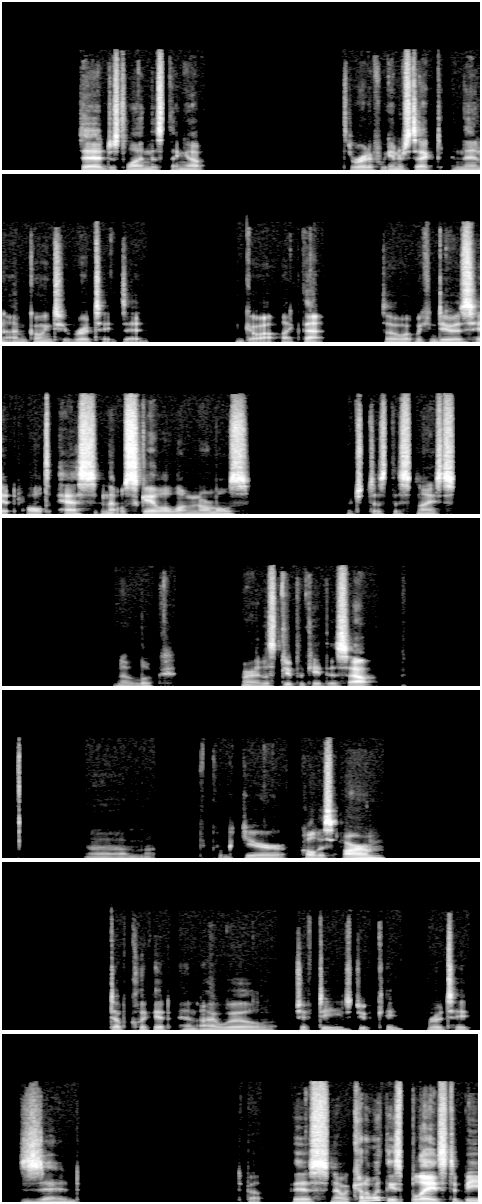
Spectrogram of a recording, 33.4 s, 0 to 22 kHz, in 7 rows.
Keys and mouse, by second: 0.0 g, 0.8 middle click, 1.7 middle click, 2.0 g, 3.3-3.9 middle drag, 4.6 r, 6.4-7.5 middle drag, 7.8-9.0 drag, 9.7 alt+s, 16.4-16.8 middle drag, 17.1 shift+middle click, 17.3-18.1 middle drag, 18.2 shift+middle drag, 18.6-19.6 middle drag, 25.9 drag, 26.6 shift+d, 27.4 middle click, 28.0 r, 33.3-33.4 middle drag.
